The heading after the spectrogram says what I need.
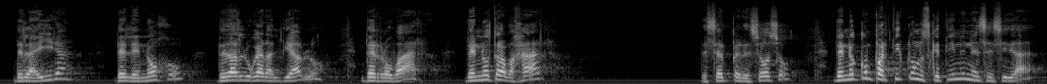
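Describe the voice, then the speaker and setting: A man's voice: very high voice, vocal fry, a bit bright, in a large hall. A male pastor preaching emphatically, running through lists and questioning the congregation. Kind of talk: sermon. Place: church sanctuary.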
